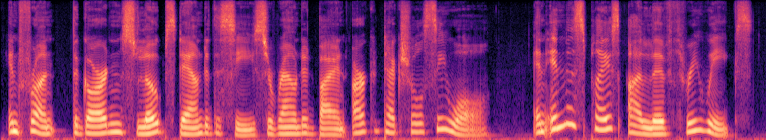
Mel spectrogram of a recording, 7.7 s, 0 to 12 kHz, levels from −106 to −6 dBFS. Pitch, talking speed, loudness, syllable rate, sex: 185 Hz, 180 wpm, -18 LUFS, 4.9 syllables/s, female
